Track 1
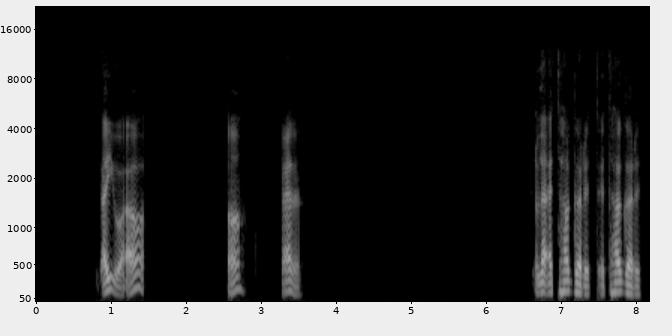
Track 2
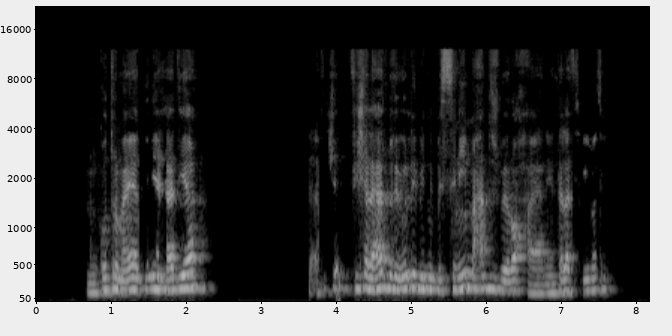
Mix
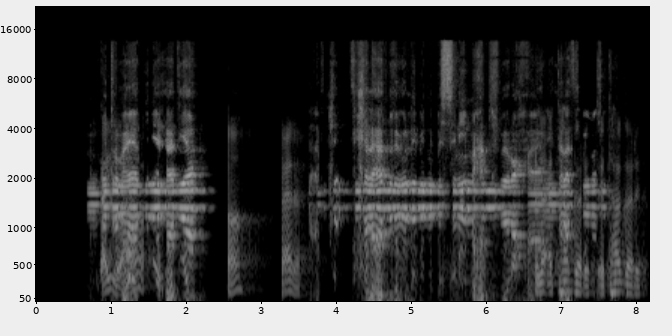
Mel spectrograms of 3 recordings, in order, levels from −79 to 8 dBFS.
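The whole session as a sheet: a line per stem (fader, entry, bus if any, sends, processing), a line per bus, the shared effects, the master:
-3.0 dB, 0.00 s, no send, echo send -17 dB, compression 16:1, threshold -32 dBFS, peak gain reduction 14.5 dB
-3.5 dB, 0.00 s, no send, no echo send, high-pass 52 Hz; ring modulator 1.5 kHz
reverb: none
echo: feedback delay 94 ms, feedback 59%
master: treble shelf 2.2 kHz +9.5 dB

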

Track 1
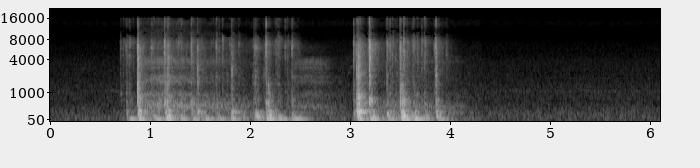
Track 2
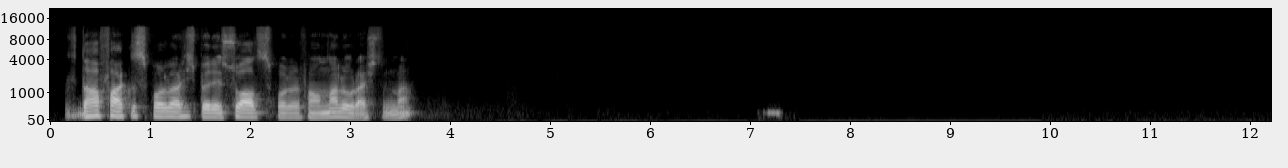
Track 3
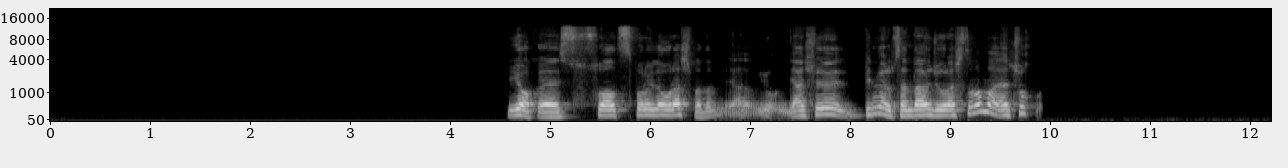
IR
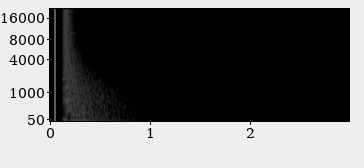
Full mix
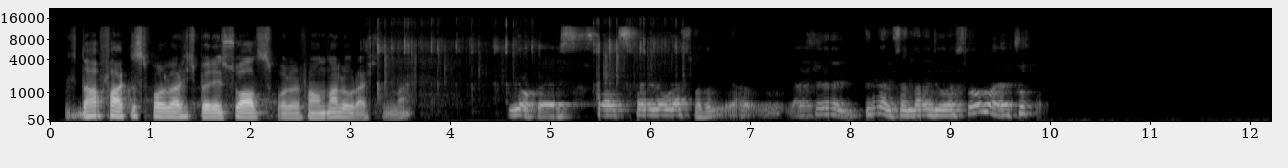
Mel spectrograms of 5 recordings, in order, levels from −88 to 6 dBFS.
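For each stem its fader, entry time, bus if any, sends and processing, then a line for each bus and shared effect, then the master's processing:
-16.5 dB, 2.40 s, bus A, send -11.5 dB, echo send -8.5 dB, Bessel high-pass 1.6 kHz, order 2
2.78 s -5 dB -> 3.36 s -16 dB, 0.00 s, no bus, send -23.5 dB, no echo send, level rider gain up to 3 dB
-7.0 dB, 0.00 s, bus A, no send, echo send -15.5 dB, drifting ripple filter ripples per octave 0.78, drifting +0.47 Hz, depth 10 dB; graphic EQ with 31 bands 125 Hz +4 dB, 200 Hz -5 dB, 800 Hz -10 dB, 2.5 kHz -9 dB, 5 kHz -6 dB, 10 kHz +10 dB; auto duck -21 dB, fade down 0.30 s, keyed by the second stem
bus A: 0.0 dB, brick-wall FIR band-stop 1.6–5.1 kHz; peak limiter -28 dBFS, peak gain reduction 10 dB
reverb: on, RT60 1.6 s, pre-delay 70 ms
echo: feedback delay 71 ms, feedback 20%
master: volume shaper 131 bpm, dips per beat 1, -15 dB, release 79 ms

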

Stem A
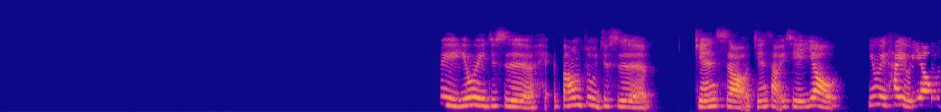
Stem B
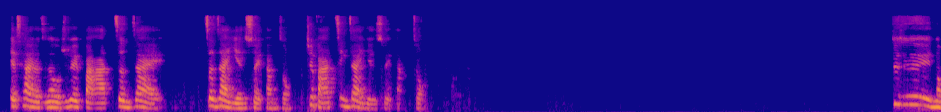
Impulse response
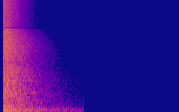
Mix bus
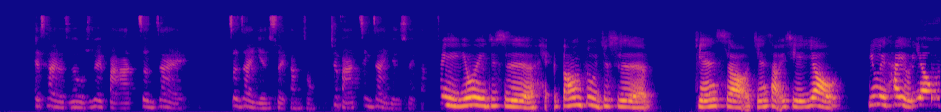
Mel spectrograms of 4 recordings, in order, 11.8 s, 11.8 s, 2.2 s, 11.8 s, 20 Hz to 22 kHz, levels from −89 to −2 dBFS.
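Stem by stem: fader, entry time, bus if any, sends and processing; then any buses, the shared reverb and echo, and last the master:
+1.0 dB, 0.00 s, no send, low-pass 1.4 kHz 6 dB/octave
-13.5 dB, 0.30 s, no send, tilt EQ +2 dB/octave; auto duck -12 dB, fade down 0.40 s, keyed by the first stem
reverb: none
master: touch-sensitive phaser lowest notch 570 Hz, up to 3.5 kHz, full sweep at -25 dBFS

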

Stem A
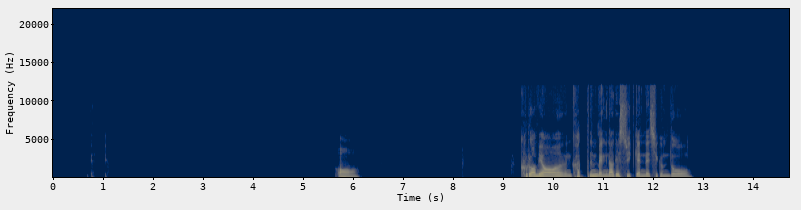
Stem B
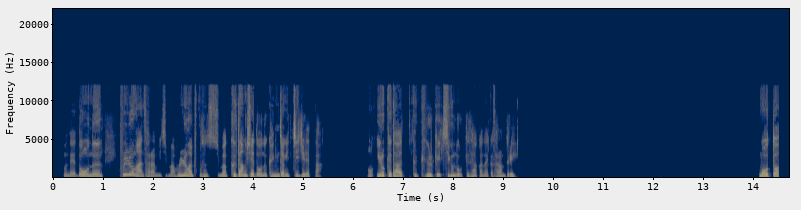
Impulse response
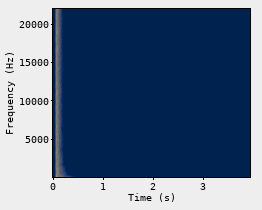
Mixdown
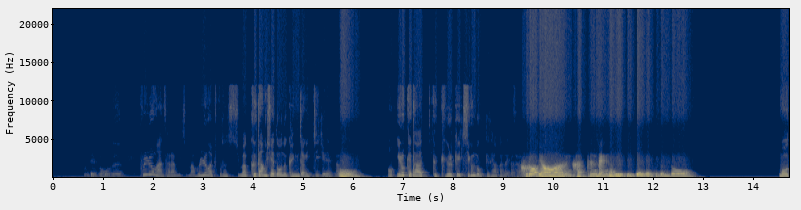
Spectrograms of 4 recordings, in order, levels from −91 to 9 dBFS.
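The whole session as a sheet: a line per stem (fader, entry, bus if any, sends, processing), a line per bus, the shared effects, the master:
+1.0 dB, 0.00 s, send -8.5 dB, LFO low-pass saw up 0.18 Hz 350–2000 Hz
3.22 s -16 dB -> 3.98 s -5.5 dB, 0.40 s, send -23 dB, auto duck -21 dB, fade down 0.95 s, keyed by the first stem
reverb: on, RT60 0.25 s, pre-delay 3 ms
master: modulation noise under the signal 32 dB; high-order bell 4.7 kHz -16 dB 1.3 oct

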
